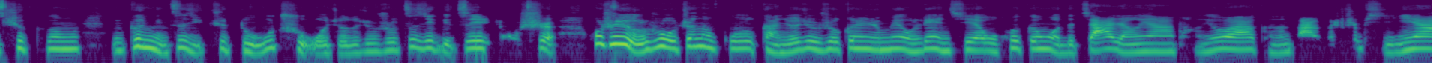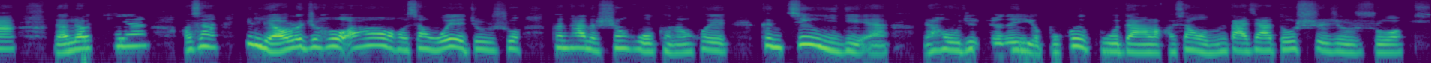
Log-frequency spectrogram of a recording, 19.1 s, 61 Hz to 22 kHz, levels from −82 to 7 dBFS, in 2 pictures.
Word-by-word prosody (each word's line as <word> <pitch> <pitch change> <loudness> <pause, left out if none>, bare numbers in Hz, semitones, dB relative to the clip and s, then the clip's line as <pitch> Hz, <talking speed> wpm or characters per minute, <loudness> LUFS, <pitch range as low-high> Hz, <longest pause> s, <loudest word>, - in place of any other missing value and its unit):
去 245 +6 -1
跟， 230 0 0 0.2
嗯， 205 +2 -8
跟 270 +2 +3
你 195 - -1
自 260 - -3
己 - - -6
去 235 - -8
独 200 +3 -2
处。 - - -5
我 155 0 -2
觉 155 -1 -6
得 165 - -6
就 190 - -6
是 190 - -10
说 210 - -3
自 270 +6 -4
己 250 +1 0
给 - - -4
自 240 - -4
己 245 - +4
找 215 - -13 0.2
事， - - 0 0.2
或 380 - +4
者 365 - +6
是 - - +9
有 - - +6
的 190 - +2
时 250 - -1
候 295 - +6
我 245 - +2
真 300 +2 0
的 270 - +1
孤 235 0 -4
感 195 -6 -3
觉 190 +3 -1
就 240 - 0
是 - - 0
说， 225 0 -2
跟 240 +1 0
人 220 -1 -1
没 230 +2 0
有 220 -4 +1
链 230 0 -1
接， 210 +1 -2
我 200 - -2
会 245 +6 -3
跟 235 +1 0
我 230 - 0
的 165 0 -7
家 230 - +3
人 185 -3 -2
呀， 190 0 -3
朋 185 - -18
友 220 - -2
啊 225 -1 +5
可 205 -4 -18
能 170 - -8
打 - - +1
个 - - -15
视 265 - -14
频 175 -6 -10
呀， 235 +1 +3 0.2
聊 175 - +4
聊 230 +4 +7
天， 300 +4 -5 0.4
好 220 - -3
像 290 +3 +1 0.2
一 370 - +1
聊 275 - +8
了 280 - +5
之 280 +1 -1
后， 295 +2 +2
哦， 310 -1 +4
好 220 - -1
像 230 +1 -1
我 250 +6 +3
也 275 - +5
就 230 -1 -5
是 215 - -6
说 230 +2 -4 0.2
跟 265 - -1
他 255 0 +3
的 215 - 0
生 245 +4 -3
活 195 -3 0
可 190 -1 -7
能 175 +2 -5
会 205 -3 -3 0.2
更 305 -4 +2
近 335 0 +4
一 205 - -2
点， 170 -5 -4 0.2
然 - - -5
后 225 - 0
我 210 - 0
就 225 +3 -2
觉 195 -2 -5
得 205 - -2
也 200 -3 -1
不 180 - -9
会 300 +5 +1
孤 200 -5 -3
单 180 -2 +2
了。 175 - 0
好 180 - -7
像 210 +1 -1
我 180 - -2
们 180 +3 -7
大 200 -2 +3
家 210 +1 +2
都 220 +2 -3
是 210 -2 -5
就 185 -2 -3
是 170 - -11
说 175 -1 -3
220 Hz, 365 characters per minute, -21 LUFS, 190-245 Hz, 0.4 s, 是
